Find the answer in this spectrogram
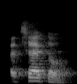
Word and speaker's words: Pacheco: How you say your last name? Pacheco.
